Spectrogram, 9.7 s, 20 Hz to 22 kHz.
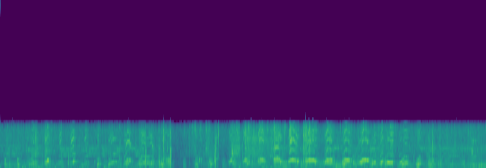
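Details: Black Russian Terrier puppies, 26 days old, from a ten-pup litter born 23 July 2013. Bursts of thin, rising and falling whimpers and squeals come in quick clusters, with a brief quiet gap and low human voices in the background.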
